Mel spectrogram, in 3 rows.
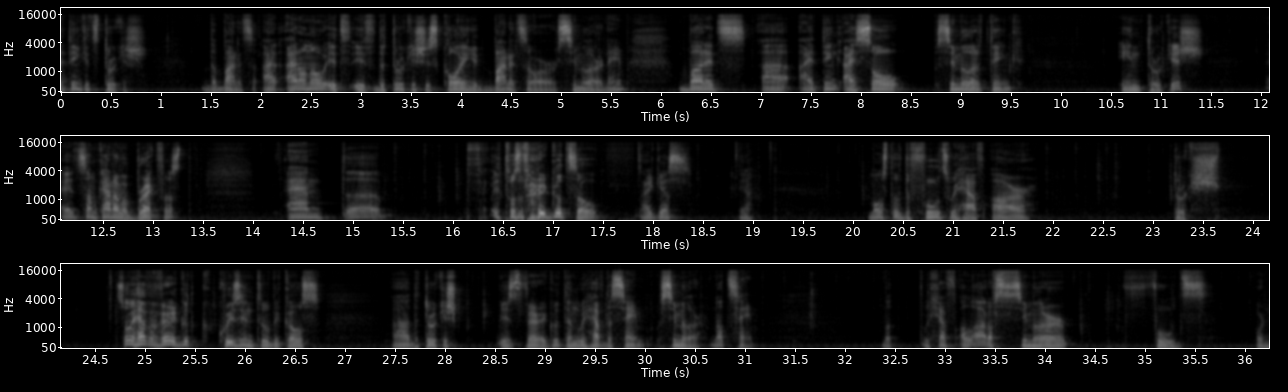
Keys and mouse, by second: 4.9-6.1 alt+shift+right drag, 6.1-36.2 alt+drag.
